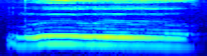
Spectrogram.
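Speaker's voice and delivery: long, low, loud moo; low like a big cow. Pretend. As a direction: librarian mooing long for the kids. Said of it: "and he says".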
